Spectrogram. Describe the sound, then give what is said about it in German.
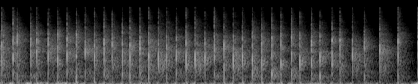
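Rapid, even knocking: a long unbroken run of many sharp taps at a quick, regular rhythm, with no voices. “Ich dachte, du hörst erst auf zu klopfen”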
